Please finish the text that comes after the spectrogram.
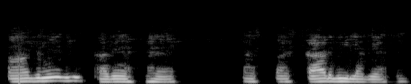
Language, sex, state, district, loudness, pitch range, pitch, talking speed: Hindi, male, Bihar, Madhepura, -20 LUFS, 125-140 Hz, 130 Hz, 100 wpm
